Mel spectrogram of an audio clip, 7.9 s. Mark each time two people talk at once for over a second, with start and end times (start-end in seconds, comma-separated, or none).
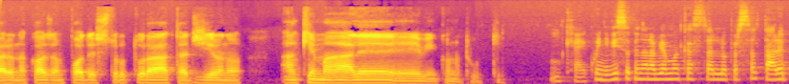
none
